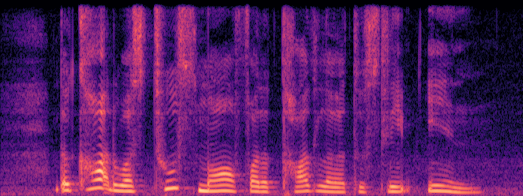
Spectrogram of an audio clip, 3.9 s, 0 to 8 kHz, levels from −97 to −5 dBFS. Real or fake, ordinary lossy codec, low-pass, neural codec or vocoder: real; none; none; none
